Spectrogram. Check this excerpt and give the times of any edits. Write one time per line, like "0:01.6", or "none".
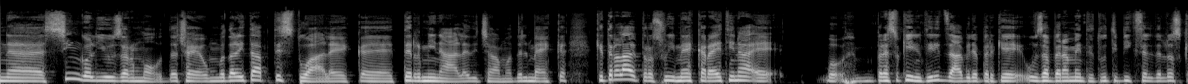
0:02.6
